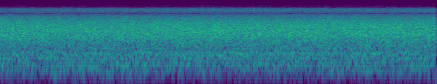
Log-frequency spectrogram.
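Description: A shallow river, about a foot deep, flows past a bridge below mountains. It makes a steady, loud, full rushing wash of water with no pauses and no voices.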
